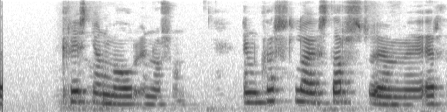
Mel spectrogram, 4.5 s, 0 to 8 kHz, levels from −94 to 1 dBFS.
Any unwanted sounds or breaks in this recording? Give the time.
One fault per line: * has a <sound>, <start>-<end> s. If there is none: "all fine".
all fine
